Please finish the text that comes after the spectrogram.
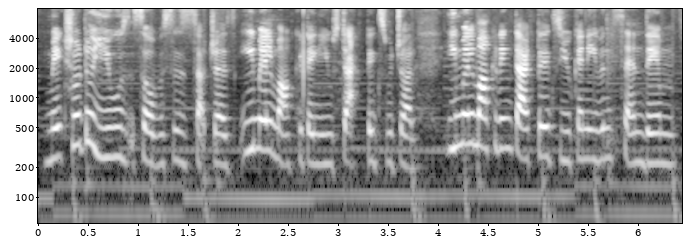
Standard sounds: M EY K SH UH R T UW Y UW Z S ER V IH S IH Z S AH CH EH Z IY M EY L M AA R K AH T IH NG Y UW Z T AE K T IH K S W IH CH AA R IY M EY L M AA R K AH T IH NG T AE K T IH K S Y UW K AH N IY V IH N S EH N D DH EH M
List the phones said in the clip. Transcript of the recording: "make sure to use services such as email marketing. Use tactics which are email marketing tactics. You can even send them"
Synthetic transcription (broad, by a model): M EY K SH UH R T UW Y UW Z S ER V IH S IH Z S AH CH EH Z IY M EY L M AA R K AH T IH NG Y UW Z T AE K T IH K S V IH CH AA R IY M EY L M AA R K AH T IH NG T AE K T IH K S Y UW K AH N IY V IH N S EH N D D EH M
